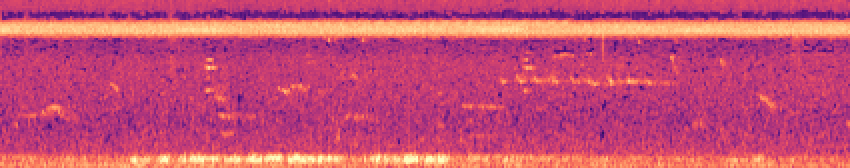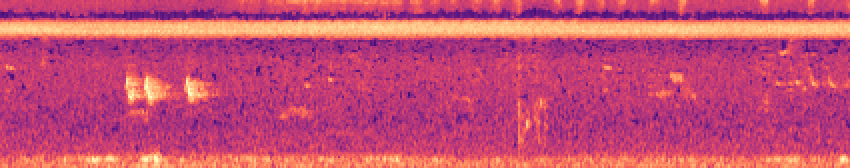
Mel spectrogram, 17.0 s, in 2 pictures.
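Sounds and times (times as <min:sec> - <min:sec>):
bird chirping: 0:08.5 - 0:12.3, 0:13.2 - 0:17.0.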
